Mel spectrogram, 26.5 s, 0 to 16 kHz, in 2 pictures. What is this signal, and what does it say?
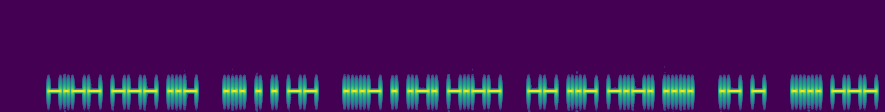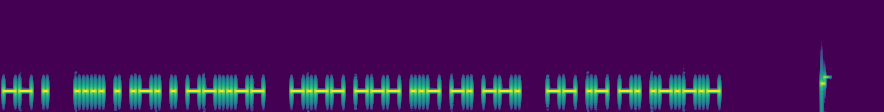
Morse code, heard as a keyed tone, about 20 wpm, 700 Hz. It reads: YOU SEEM VERY MUCH AT HOME HERE, YOUNG MAN.
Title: Sentences from Top 1000 Words - Review Part 1 - 20wpm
